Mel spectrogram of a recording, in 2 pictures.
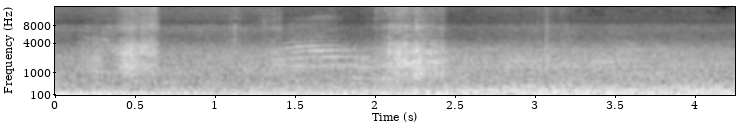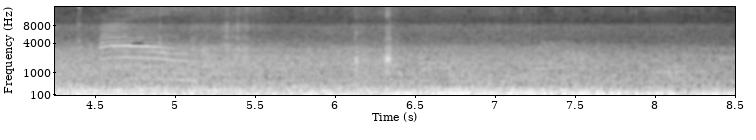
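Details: Rescued kittens hiding in a person's jacket, giving a few thin, high rising meows, two spaced several seconds apart, over a low steady rumble and rustling of fabric.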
